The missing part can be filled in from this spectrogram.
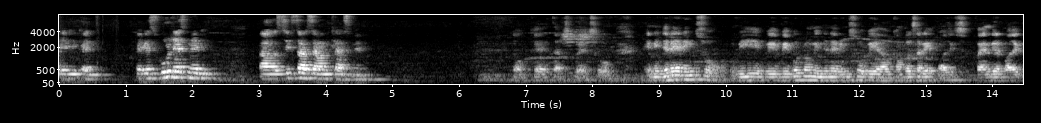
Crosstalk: none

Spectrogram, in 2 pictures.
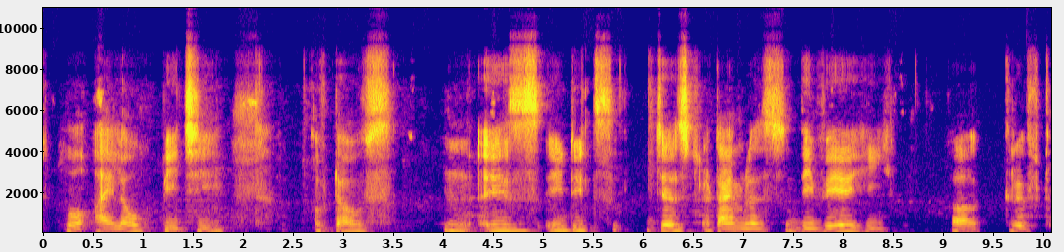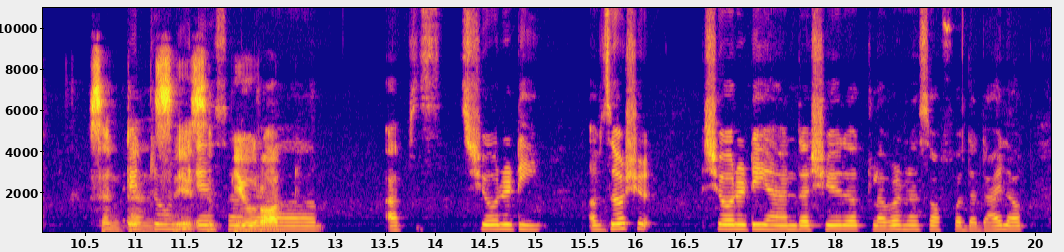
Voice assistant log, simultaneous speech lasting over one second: present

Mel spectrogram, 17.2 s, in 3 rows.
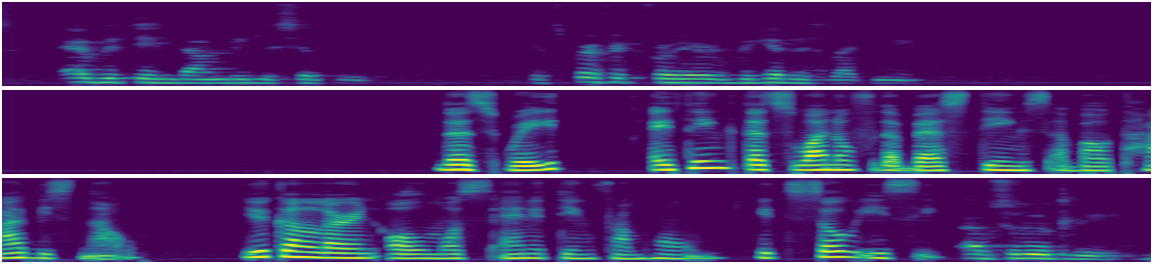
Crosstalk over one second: none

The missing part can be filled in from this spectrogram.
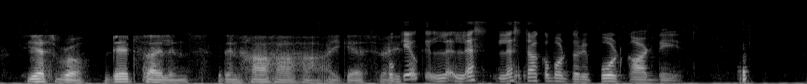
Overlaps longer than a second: none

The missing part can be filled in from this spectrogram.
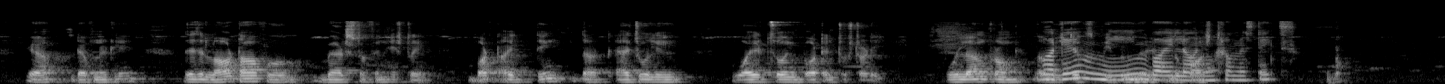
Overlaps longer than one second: present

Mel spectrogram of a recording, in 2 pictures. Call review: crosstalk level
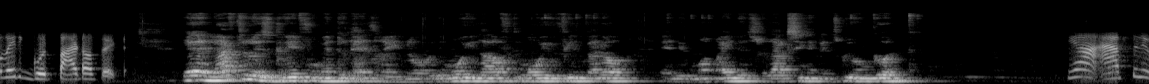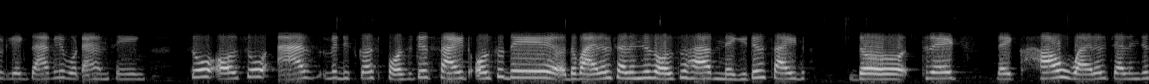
none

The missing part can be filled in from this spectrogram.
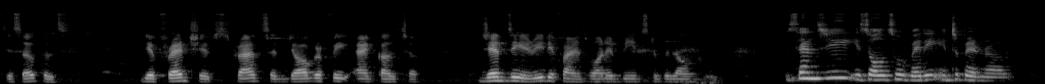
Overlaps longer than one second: none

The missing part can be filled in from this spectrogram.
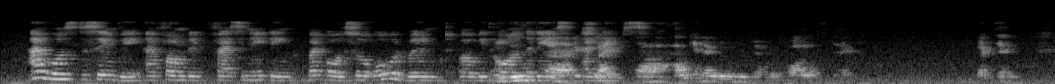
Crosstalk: present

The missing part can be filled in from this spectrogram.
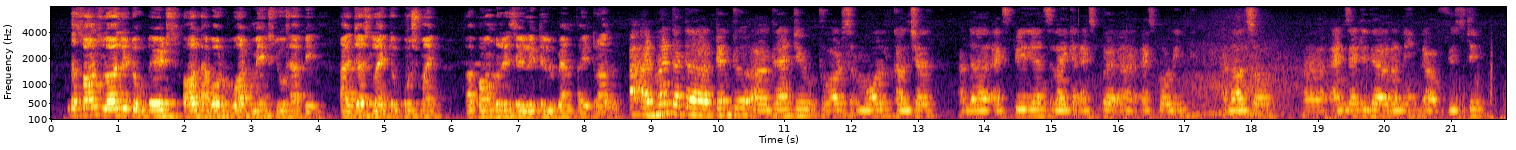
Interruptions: none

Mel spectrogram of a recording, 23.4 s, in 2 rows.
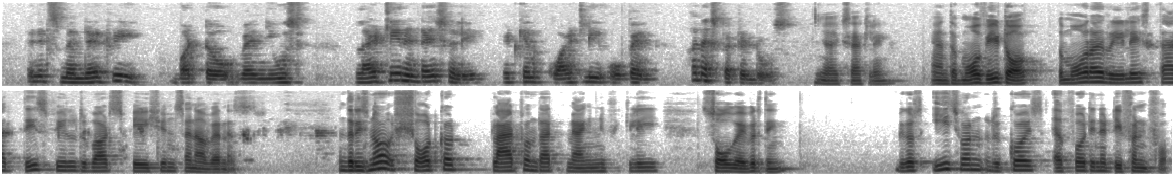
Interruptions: none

